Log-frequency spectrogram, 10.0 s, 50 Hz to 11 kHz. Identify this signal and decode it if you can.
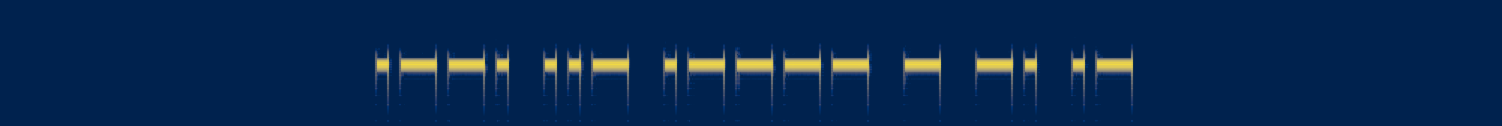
Morse code, heard as a keyed tone, about 15 wpm, 700 Hz. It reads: PU1TNA
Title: DXCC-100 Call Signs - 6 Characters - Repeated 2x - 15wpm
